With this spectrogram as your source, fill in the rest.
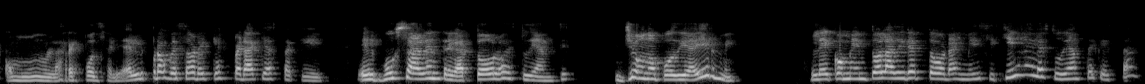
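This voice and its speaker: Animated woman telling a classroom story. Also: fairly high pitch. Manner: animated, acts out quoted voices. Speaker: teacher sharing an experience in a class. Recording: dull lo-fi call audio.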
